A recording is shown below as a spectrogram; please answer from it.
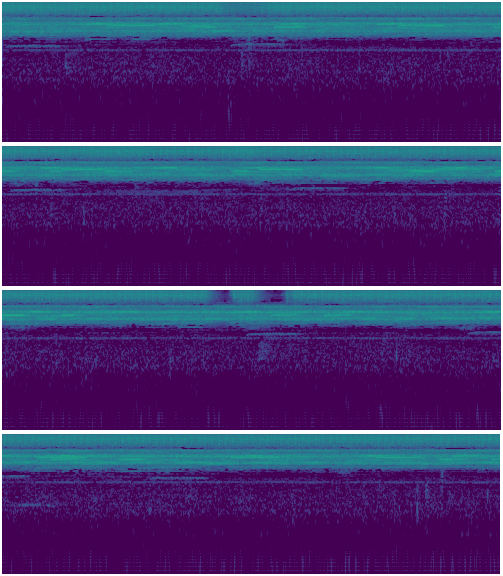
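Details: Dense nocturnal insect chorus in Costa Rican rainforest near Corcovado National Park on the Osa Peninsula at midnight: continuous high shrill buzzing and trilling bands, with short ratcheting pulses repeating lower beneath and a few brief ticks.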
